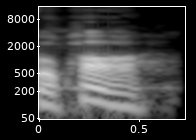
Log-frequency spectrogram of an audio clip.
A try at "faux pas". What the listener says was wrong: But you don't say the S. The S is silent.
